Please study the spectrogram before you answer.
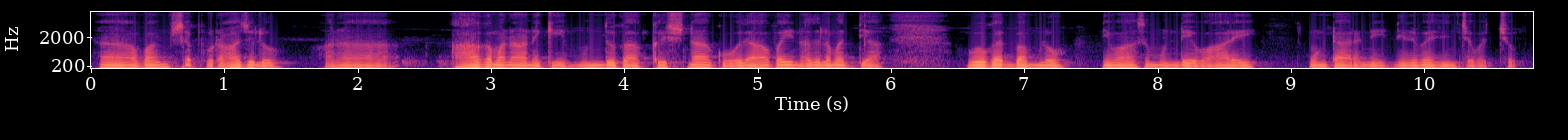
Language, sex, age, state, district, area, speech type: Telugu, male, 45-60, Andhra Pradesh, Chittoor, rural, spontaneous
